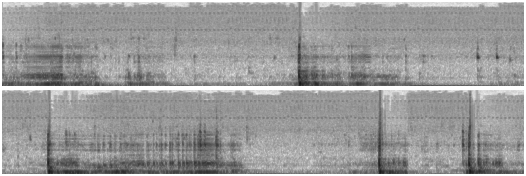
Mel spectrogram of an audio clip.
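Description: Paddle strokes from an open canoe: four sharp knocks roughly three seconds apart, each followed by the swirl and gurgle of water as the blade pulls through beside the hull.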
